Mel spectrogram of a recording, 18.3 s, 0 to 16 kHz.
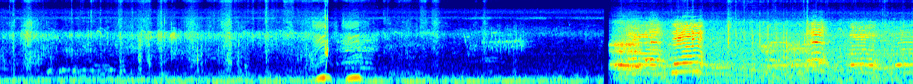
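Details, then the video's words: Goat bleats outdoors: after a long stretch of quiet rural background and two brief low bleats, a loud run of high, wavering, harmonic bleating begins and continues in repeated bursts to the end. "Goat Sounds & Goat Pictures 2023 ~ The Sound A Goat Makes"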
